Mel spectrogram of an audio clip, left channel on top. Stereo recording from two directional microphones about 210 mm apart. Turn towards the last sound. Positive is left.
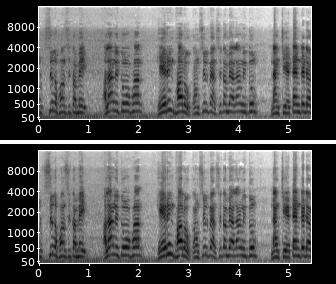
turn(degrees=-25)  # may be behind; listen again after turning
